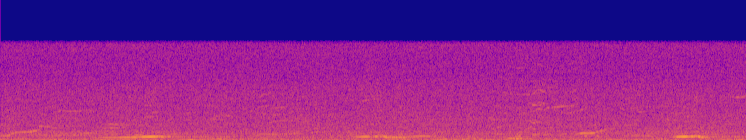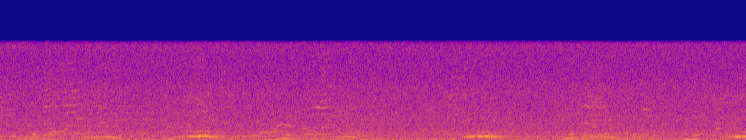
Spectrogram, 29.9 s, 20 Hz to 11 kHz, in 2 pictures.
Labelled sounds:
0.8	1.7	humpback whale, 1.1 to 2.4 kHz
5.2	5.4	humpback whale, 3.4 to 3.8 kHz
10.6	11.6	humpback whale, 2.1 to 3.0 kHz
14.6	15.0	humpback whale, 3.4 to 3.6 kHz
16.0	16.6	humpback whale, 2.6 to 2.9 kHz
20.4	21.5	humpback whale, 1.1 to 3.2 kHz
26.5	26.8	humpback whale, 2.6 to 2.8 kHz
29.2	29.4	humpback whale, 0.80 to 1.0 kHz

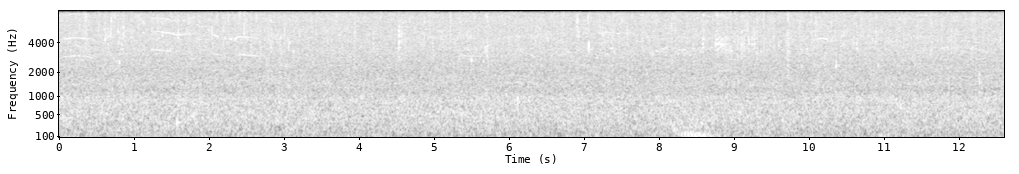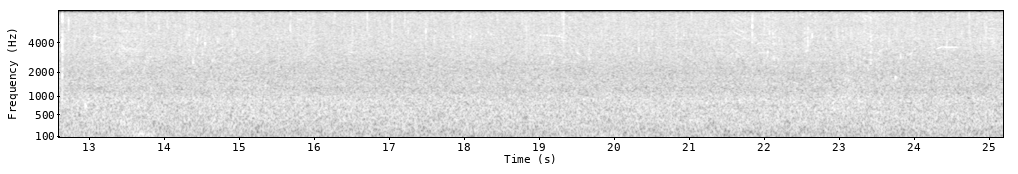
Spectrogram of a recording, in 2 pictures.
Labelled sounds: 0.0	1.8	Pacific white-sided dolphin, 2.9 to 6.9 kHz
2.3	2.7	Pacific white-sided dolphin, 2.9 to 4.7 kHz
19.1	19.4	Pacific white-sided dolphin, 4.5 to 4.8 kHz
24.3	24.6	Pacific white-sided dolphin, 3.5 to 3.7 kHz

